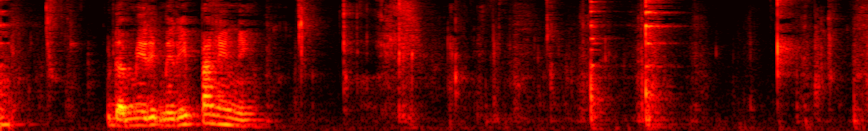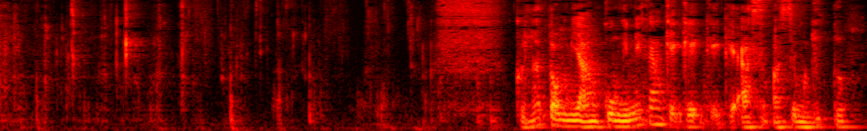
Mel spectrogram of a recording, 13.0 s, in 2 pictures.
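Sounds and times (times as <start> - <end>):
person chewing: 0.0 - 0.8, 2.0 - 10.4.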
